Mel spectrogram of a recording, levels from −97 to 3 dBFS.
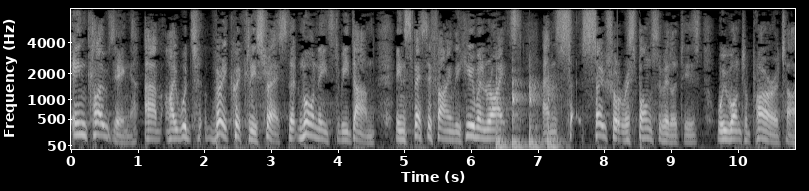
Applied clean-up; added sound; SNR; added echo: none; Knock; 6 dB; none.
